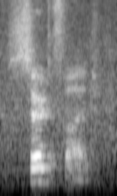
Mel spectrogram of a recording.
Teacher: The first syllable is the strong one, certified accountant.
